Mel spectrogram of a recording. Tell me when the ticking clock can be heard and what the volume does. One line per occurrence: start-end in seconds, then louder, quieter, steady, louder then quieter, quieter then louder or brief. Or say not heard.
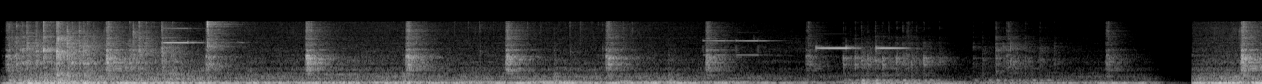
0.0-12.5 quieter.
